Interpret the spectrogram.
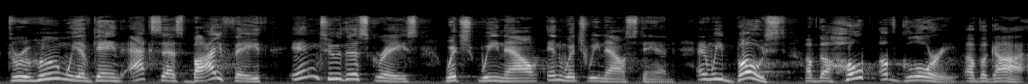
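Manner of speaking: ordinary delivery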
